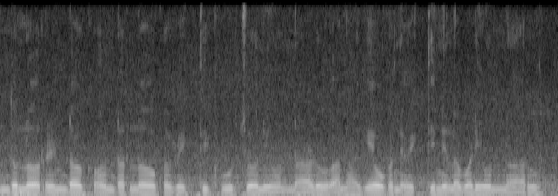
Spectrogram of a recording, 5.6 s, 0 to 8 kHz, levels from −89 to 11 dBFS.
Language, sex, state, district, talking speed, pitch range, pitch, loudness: Telugu, male, Telangana, Hyderabad, 120 wpm, 110-115 Hz, 110 Hz, -17 LUFS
